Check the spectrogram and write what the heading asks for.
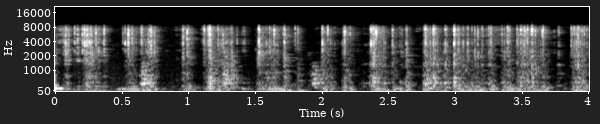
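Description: Paper crackling and rustling in the hands as a receipt is unfolded and handled, in quick irregular crackles.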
